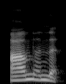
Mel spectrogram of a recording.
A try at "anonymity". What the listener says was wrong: No, you're adding another "nin" in there.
